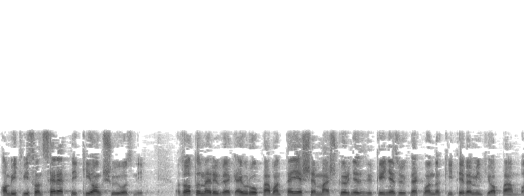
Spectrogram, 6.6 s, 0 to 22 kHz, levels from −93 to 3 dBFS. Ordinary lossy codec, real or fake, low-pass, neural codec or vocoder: none; real; 7.2 kHz; none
